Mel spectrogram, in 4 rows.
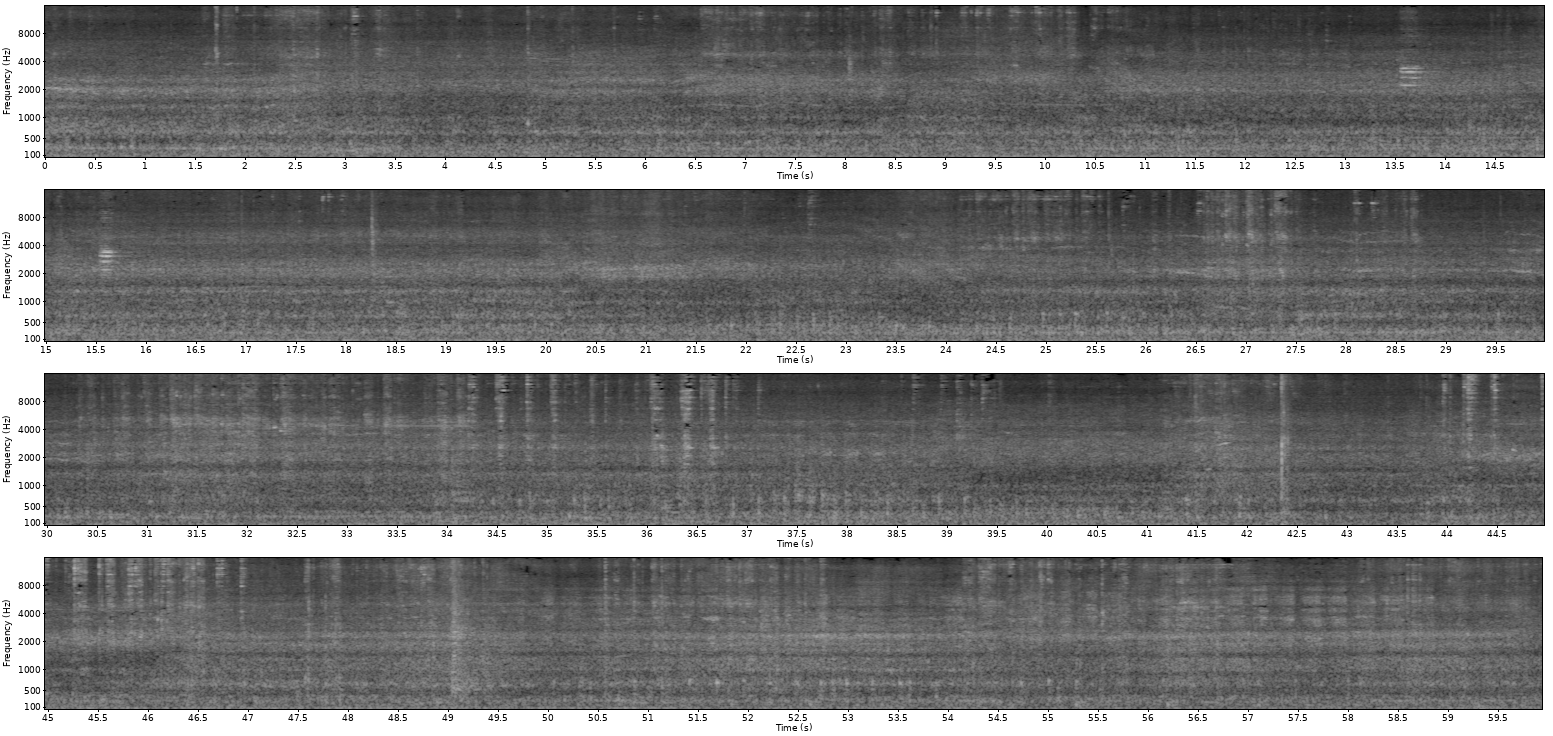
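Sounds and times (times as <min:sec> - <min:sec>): excavator engines and hydraulics: 0:00.0 - 0:59.9.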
